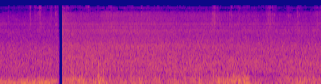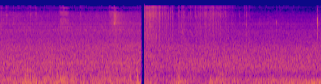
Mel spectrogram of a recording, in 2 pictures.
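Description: Wind buffeting the microphone over a steady hum of city traffic. The sound cuts out abruptly twice, about a second in and again near the end.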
